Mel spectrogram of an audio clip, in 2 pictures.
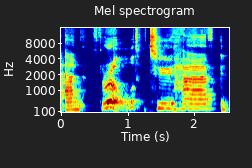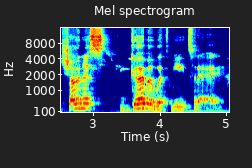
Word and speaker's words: Gerber: Um Gerber is how is how we pronounce it, how I pronounce it.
